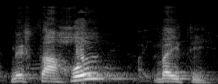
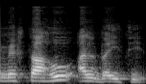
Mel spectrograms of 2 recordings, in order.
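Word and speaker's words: مفتاح البيت: Because al, remember that Hamza is Hamzatul Wasal. If it is in the middle somewhere, we assimilate it. We don't pronounce it. So you will say Miftahul Baiti. Huh? You cannot say Miftahu al Baiti. That will be wrong.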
